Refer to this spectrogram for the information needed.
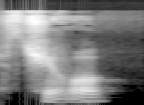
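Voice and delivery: usual speaking voice

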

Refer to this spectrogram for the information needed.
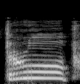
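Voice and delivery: very high, stretched name calls; girl calling. A narrator's reading. Girl calling the dog from a boat, high calls. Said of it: "позвала девочка".

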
